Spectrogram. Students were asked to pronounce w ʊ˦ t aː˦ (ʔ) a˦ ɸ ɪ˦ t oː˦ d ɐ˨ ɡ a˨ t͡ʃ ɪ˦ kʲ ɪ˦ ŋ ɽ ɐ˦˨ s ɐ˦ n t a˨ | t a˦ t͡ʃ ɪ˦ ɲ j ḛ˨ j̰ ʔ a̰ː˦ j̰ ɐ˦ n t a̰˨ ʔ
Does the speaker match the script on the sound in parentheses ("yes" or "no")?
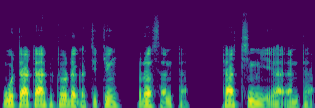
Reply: no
